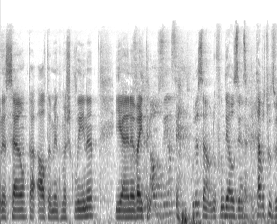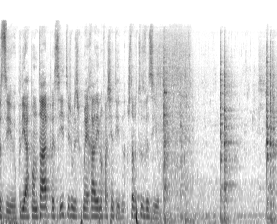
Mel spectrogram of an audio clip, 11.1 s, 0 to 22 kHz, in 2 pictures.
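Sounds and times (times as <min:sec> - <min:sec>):
speech: 0:00.0 - 0:09.2
laughter: 0:02.7 - 0:05.6
water splashing from a running tap while washing dishes: 0:08.3 - 0:11.0
dishes clattering: 0:08.7 - 0:11.0.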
